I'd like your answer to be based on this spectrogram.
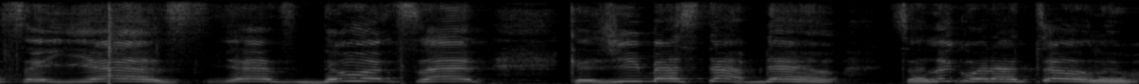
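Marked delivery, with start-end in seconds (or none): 0.3-4.2 thrilled, excited, slow, drawn-out, relishing each word. Retelling own reply to a commenter: retelling an excited reply. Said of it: "I was excited".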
